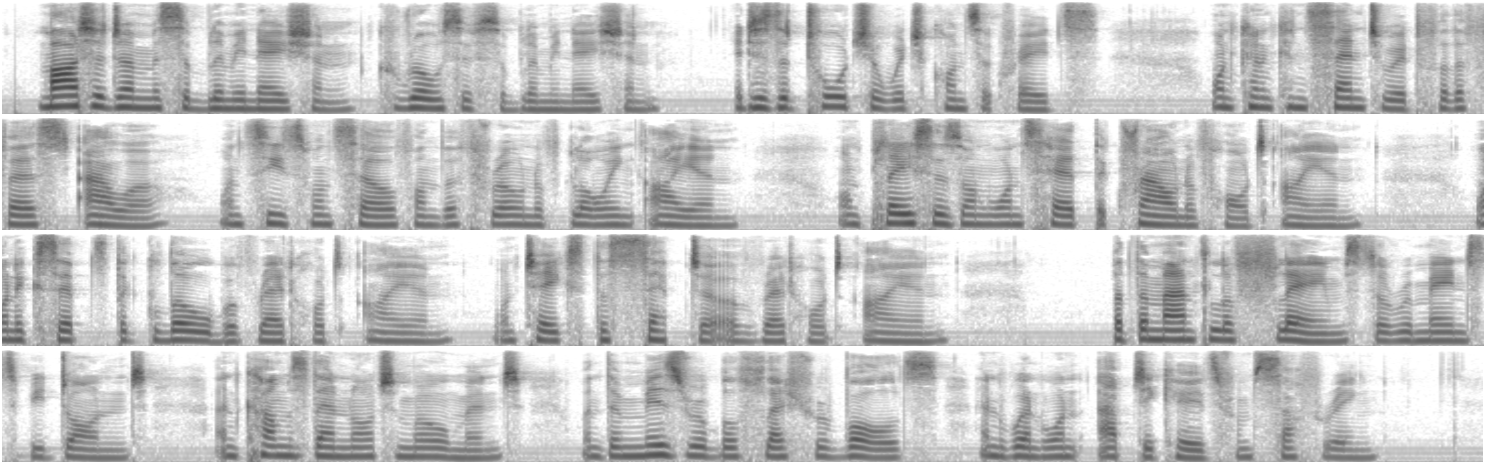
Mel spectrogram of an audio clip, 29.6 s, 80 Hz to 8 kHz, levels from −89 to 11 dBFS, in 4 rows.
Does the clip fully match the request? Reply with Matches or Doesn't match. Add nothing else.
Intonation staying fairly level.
Matches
